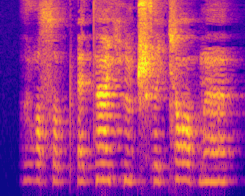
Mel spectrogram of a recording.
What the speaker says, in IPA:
ɦʊsˤupʼɛtã çũʈ͡ʂʰəcɔ ɓə̃

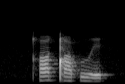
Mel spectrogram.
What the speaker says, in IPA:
qʰɔǃɑpuɪ̯

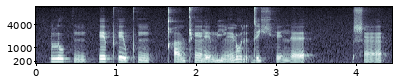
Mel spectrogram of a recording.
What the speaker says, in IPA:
lu˥kĩ˨˩ | e˥ pʰe˦˨u̯pʰĩ˦˨ | qʰɛ̃˩˥ɭʈʰẽ˦˨ɾe˨˩˦m jĩ˩˥ɽu˥rdɘ˦˨ç he˨˩nɛ˨˩˦ | ɬɛ̃˨˩˦

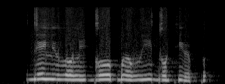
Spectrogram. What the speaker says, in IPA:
delʲuloli ɡoɓɤ vidokʲɵp

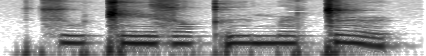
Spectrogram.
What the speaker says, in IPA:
t͡suǁe zɔkʼʉ mə˞ǀə˞

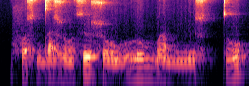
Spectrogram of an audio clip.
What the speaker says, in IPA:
fɐɬndaɮõsʉ ɬowlːu mbãnːɨɬtːũ

